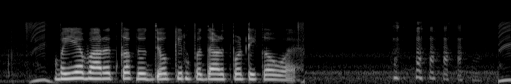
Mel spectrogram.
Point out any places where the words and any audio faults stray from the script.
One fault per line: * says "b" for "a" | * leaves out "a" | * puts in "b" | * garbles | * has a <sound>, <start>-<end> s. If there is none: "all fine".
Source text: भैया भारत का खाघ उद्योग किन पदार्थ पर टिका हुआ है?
* leaves out "खाघ"
* has a laugh, 3.9-4.8 s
